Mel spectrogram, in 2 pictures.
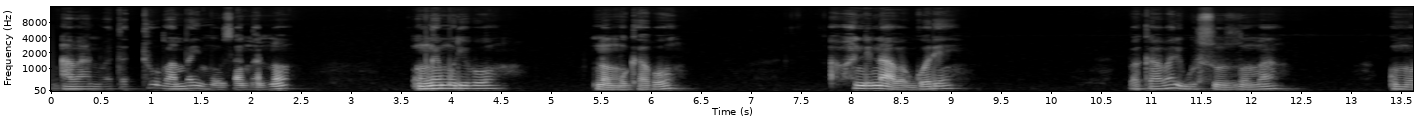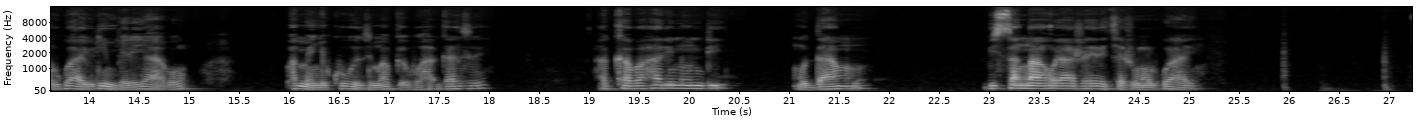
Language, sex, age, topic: Kinyarwanda, male, 18-24, health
